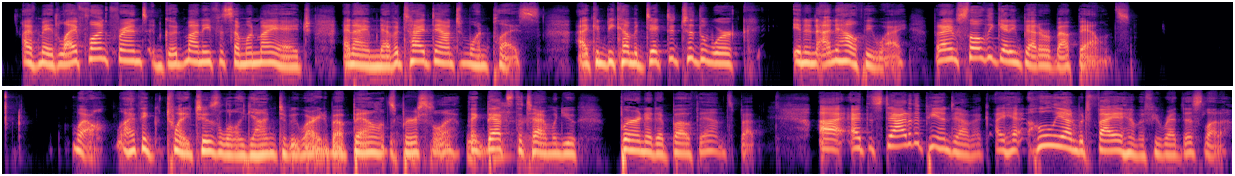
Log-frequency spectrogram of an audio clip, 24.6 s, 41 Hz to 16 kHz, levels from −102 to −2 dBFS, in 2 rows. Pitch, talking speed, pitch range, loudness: 215 Hz, 205 wpm, 180-240 Hz, -21 LUFS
